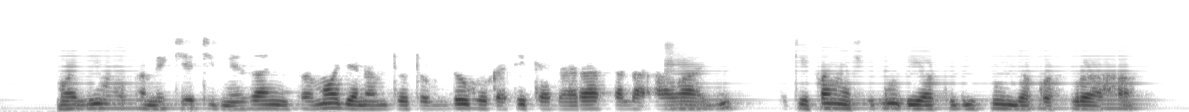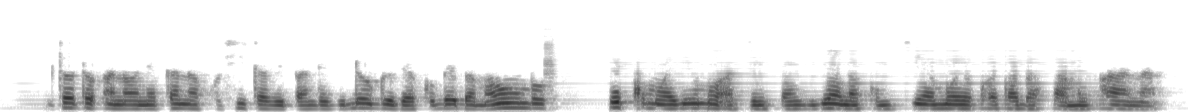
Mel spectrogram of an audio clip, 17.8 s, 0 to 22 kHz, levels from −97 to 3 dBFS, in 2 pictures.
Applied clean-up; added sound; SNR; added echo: neural mask model DeepFilterNet 3.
